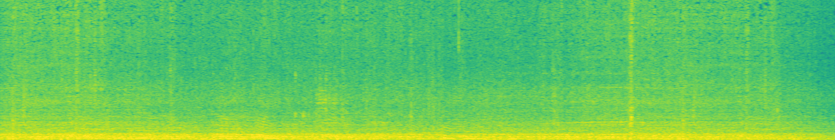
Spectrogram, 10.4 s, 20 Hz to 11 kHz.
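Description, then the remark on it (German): A dense, steady drone of honeybees buzzing inside a hive box in Fred Jacki's bee house, a traditional countryside beekeeping setup with about 40,000–50,000 bees in the box; a thick low hum layered with countless overlapping wingbeats, loud and continuous throughout with no voices. “Hören wir doch mal rein ins Bienenhaus von Fred Jacki.”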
